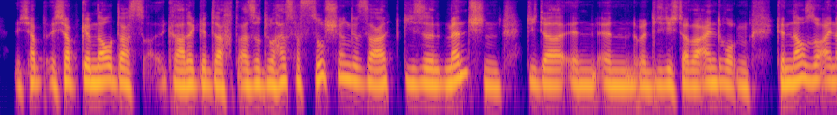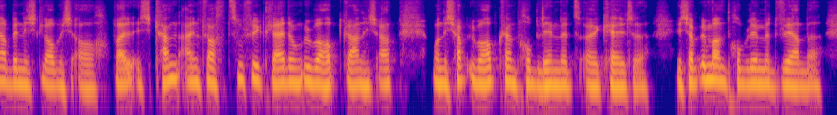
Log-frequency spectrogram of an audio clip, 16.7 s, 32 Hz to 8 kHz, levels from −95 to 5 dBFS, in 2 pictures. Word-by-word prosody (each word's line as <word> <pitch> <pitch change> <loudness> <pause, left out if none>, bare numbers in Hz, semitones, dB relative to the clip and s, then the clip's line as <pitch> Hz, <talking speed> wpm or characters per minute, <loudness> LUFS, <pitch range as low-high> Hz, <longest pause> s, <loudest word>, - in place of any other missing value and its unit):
Ich 135 +3 -4
habe 155 0 -3
ich 140 - -2
habe 160 -3 +3
genau 160 0 +6
das, 150 -5 +1 0.2
äh, 150 - -13
gerade 145 -2 +3
gedacht. 135 -2 0
Also, 140 +1 +2
du 140 -1 +1
hast 165 +2 0
das 160 - -3
so 185 +4 +3
schön 190 -1 0
gesagt, 150 -3 +1
diese 150 -1 +2
Menschen, 145 - +2 0.3
die 150 - -3
da 140 0 +3
in 140 -1 -2
in 135 -2 0
oder 135 0 -1
die 135 +2 -4
dich 140 -3 0
da - - +1
beeindrucken, 140 -1 +1 0.3
genauso 165 +4 +3
einer 160 -1 0
bin 145 0 -1
ich, 130 - -3
glaube 135 -4 -3
ich, 120 - -6
auch. 120 -1 -7
Weil 75 +2 +1
ich 130 - -5
kann 170 +4 +1
einfach 155 -3 -2
zu 180 - -4
viel 175 0 -1
Kleidung 155 +1 +1
überhaupt 145 -4 +1
gar 135 -1 0
nicht 130 0 -3
ab 145 0 -4 0.3
und 150 -2 0
ich 145 - -1
habe 165 0 0
überhaupt 155 -1 0
kein 160 -2 +1
Problem 135 0 0
mit, 135 -2 -3
äh, 130 -2 -1
Kälte. 125 -1 -1 0.3
Ich 145 - -2
habe 155 +3 +2
immer 175 0 +5
'n 160 - -1
Problem 150 0 -1
mit 140 -1 -4
Wärme. 130 -2 -1
145 Hz, 220 wpm, -22 LUFS, 135-155 Hz, 0.3 s, genau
